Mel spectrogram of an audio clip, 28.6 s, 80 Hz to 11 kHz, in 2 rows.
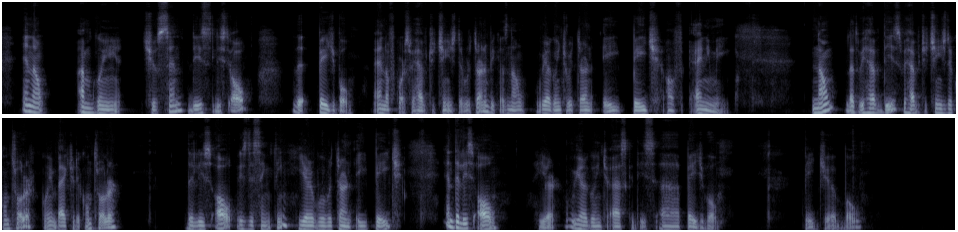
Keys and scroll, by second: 9.4 Return, 20.2 Return, 25.3 Return.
